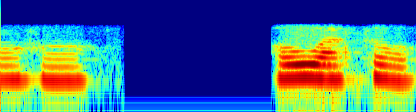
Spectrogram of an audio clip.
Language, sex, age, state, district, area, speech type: Odia, female, 18-30, Odisha, Koraput, urban, conversation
